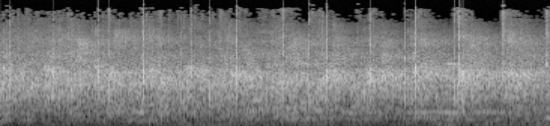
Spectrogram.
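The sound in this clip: Audience applause at a public talk: a loud, dense, continuous roar of many people clapping that holds steady for the whole stretch, with a few sharper claps poking through.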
